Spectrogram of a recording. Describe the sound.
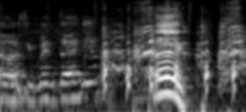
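Chicken clucking and squawking: a few short clucks followed by a longer, falling squawk, with voices around it.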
